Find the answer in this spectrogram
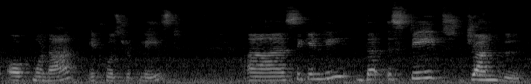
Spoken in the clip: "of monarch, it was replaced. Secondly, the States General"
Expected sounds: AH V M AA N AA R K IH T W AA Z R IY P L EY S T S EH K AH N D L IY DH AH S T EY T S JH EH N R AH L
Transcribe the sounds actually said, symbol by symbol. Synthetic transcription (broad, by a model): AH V M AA N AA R IH T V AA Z R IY P L EY S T S EH K AH N D L IY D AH S T EY T S JH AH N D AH L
